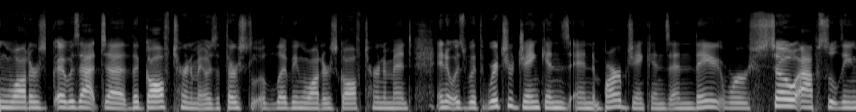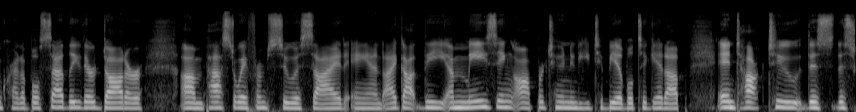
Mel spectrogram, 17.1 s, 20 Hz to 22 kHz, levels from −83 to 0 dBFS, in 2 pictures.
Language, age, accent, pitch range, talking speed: English, 20-39, American, 180-210 Hz, 195 wpm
